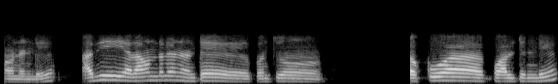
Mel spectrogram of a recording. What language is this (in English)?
Telugu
